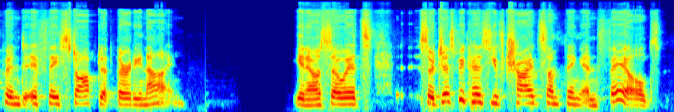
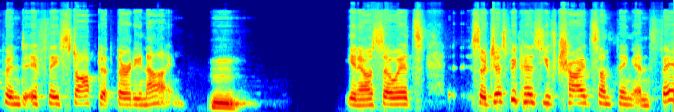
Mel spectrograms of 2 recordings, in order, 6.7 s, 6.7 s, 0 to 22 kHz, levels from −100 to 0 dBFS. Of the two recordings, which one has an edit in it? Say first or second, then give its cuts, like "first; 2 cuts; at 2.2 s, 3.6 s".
first; 1 cut; at 2.0 s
